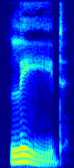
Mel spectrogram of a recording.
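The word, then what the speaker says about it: Lead: And yes, the town is called Leed, pronounced to rhyme with feed, named for the Leor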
